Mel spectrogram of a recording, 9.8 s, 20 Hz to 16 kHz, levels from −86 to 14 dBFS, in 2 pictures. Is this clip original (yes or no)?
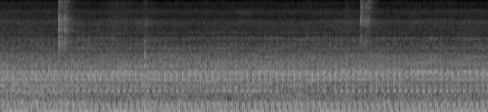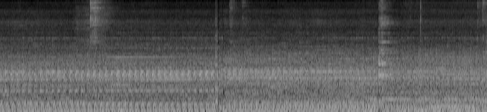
yes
